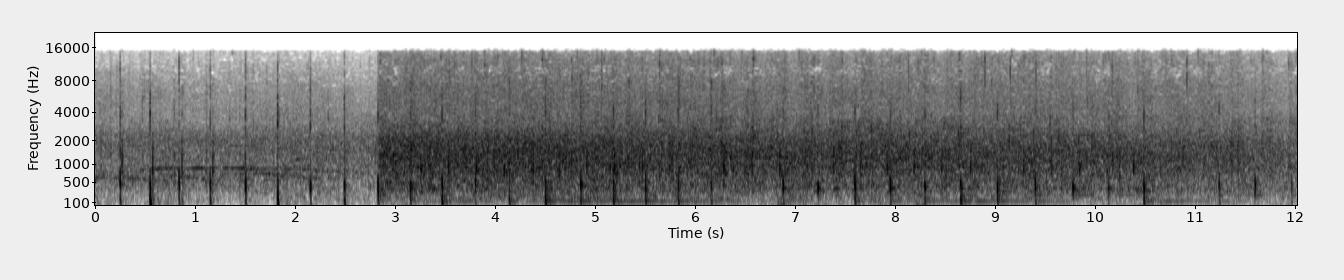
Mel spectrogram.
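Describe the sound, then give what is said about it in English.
Audience applause for a choir: a few scattered claps at first, then a sudden swell into dense, steady clapping from a large crowd that holds at full strength for about nine seconds, with no talking. “And yesterday, let's give a warm round of applause.”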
